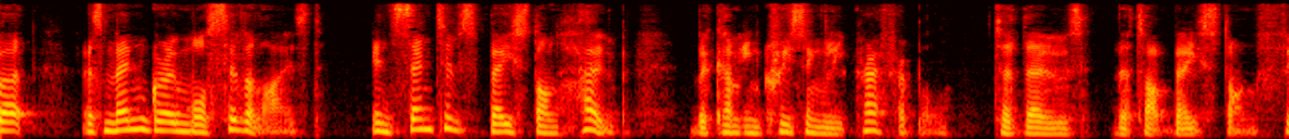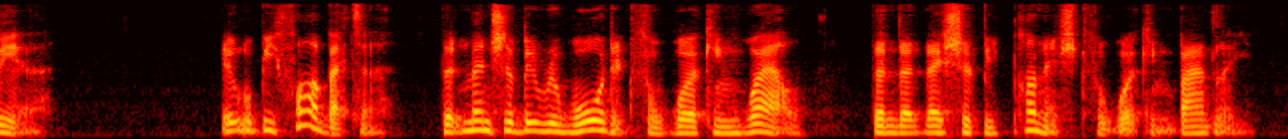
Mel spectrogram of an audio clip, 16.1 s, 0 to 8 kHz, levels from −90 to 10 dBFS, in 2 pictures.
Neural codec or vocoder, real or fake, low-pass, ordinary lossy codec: vocoder, 22.05 kHz, 80 mel bands, HiFi-GAN; fake; 7.2 kHz; MP3, 48 kbps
